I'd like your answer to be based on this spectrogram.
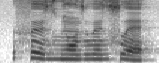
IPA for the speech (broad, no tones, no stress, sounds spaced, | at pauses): f ø z ʎ õ z β ø z sʷ ɛ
